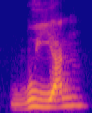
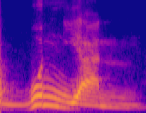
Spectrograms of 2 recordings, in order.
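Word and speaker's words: بنيان: nih ketemu dengan ya ndak boleh bacanya Buyan Buyan ndak boleh ya Hai tetap dia dibaca Bun Yan bunian karena memang dia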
